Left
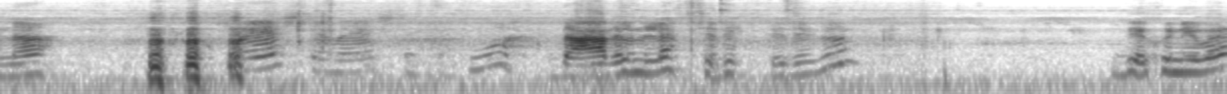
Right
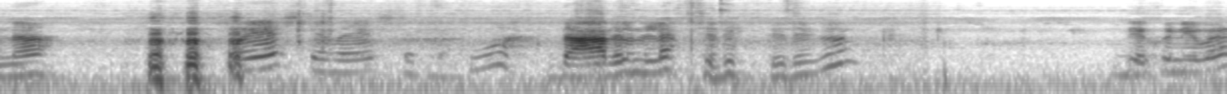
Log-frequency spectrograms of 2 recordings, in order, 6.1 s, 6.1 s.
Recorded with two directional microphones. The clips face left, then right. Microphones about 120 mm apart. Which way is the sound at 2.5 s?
25° left (ahead or behind).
